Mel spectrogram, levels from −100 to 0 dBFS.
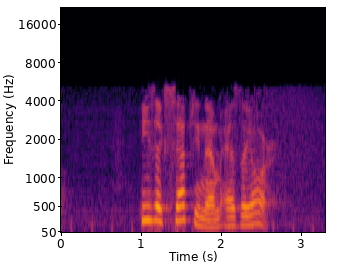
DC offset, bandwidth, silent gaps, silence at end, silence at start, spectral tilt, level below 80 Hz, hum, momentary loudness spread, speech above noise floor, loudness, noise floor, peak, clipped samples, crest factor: under 0.1%; 5.4 kHz; none; 0.65 s; 1 s; -9.5 dB/octave; -64 dBFS; none; 6 LU; 32 dB; -31 LUFS; -62 dBFS; -14 dBFS; under 0.1%; 18 dB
